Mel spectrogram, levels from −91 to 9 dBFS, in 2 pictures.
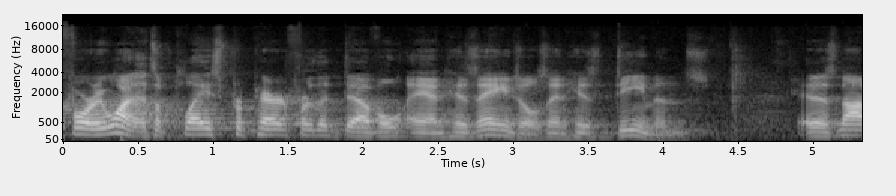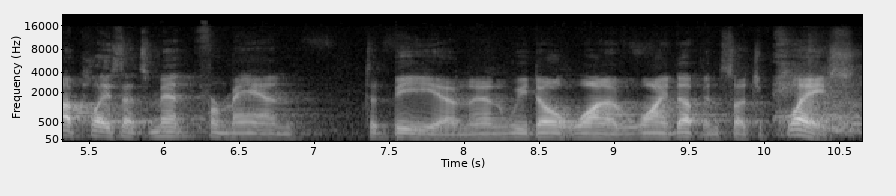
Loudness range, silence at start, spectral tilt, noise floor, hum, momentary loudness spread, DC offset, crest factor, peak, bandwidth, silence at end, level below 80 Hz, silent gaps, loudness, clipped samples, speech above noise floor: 5 LU; 0 s; -4.5 dB/octave; -53 dBFS; none; 15 LU; under 0.1%; 22 dB; -2 dBFS; 16 kHz; 0 s; -68 dBFS; none; -24 LUFS; under 0.1%; 29 dB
